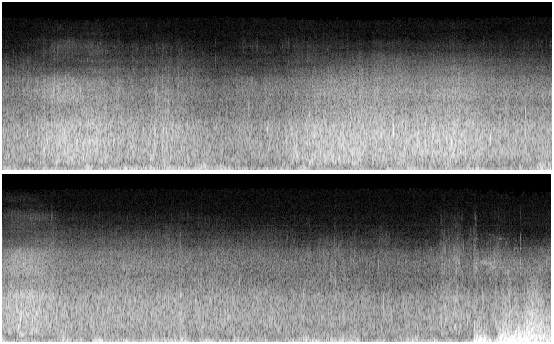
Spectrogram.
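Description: Small sea waves washing and lapping around shallow rocks, swelling and easing every few seconds, with wind noise on the microphone. Near the end comes a loud, short, low rumble of wind buffeting the microphone.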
